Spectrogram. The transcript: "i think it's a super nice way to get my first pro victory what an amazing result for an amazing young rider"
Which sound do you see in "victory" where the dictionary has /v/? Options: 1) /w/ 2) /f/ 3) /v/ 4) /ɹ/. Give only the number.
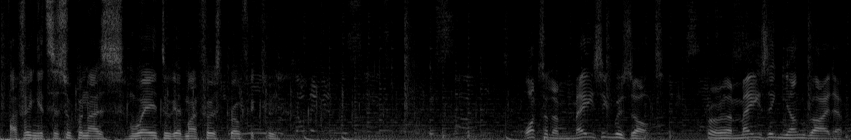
2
